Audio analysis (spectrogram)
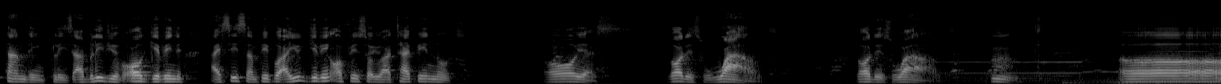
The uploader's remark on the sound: Preached at the FLOW Church Service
